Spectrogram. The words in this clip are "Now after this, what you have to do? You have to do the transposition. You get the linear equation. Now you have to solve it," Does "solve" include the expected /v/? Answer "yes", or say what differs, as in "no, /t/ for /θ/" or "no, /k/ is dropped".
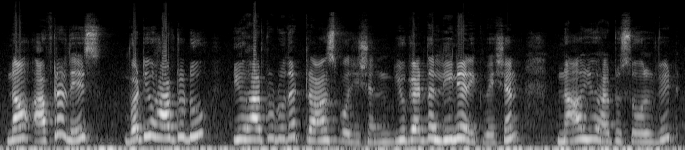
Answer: yes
